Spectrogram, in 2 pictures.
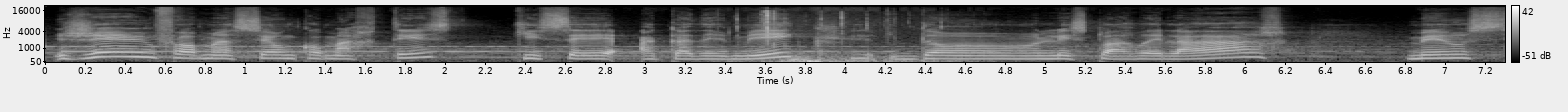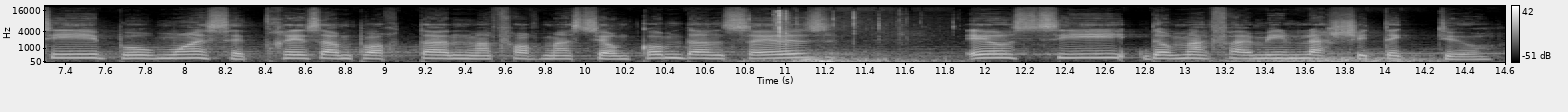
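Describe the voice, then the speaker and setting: Slow-woman, long echoing reverb. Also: medium pitch. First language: Spanish. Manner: deliberate, halting non-native French phrasing. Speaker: artist presenting their exhibition. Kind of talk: guided exhibition talk. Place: echoing gallery stairwell and rooms. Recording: long echoing stairwell reverb, music underneath. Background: music.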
